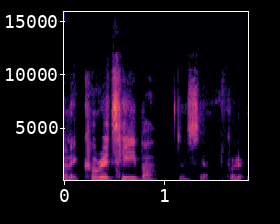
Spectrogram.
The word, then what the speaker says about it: Curitiba: Kuritiba.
